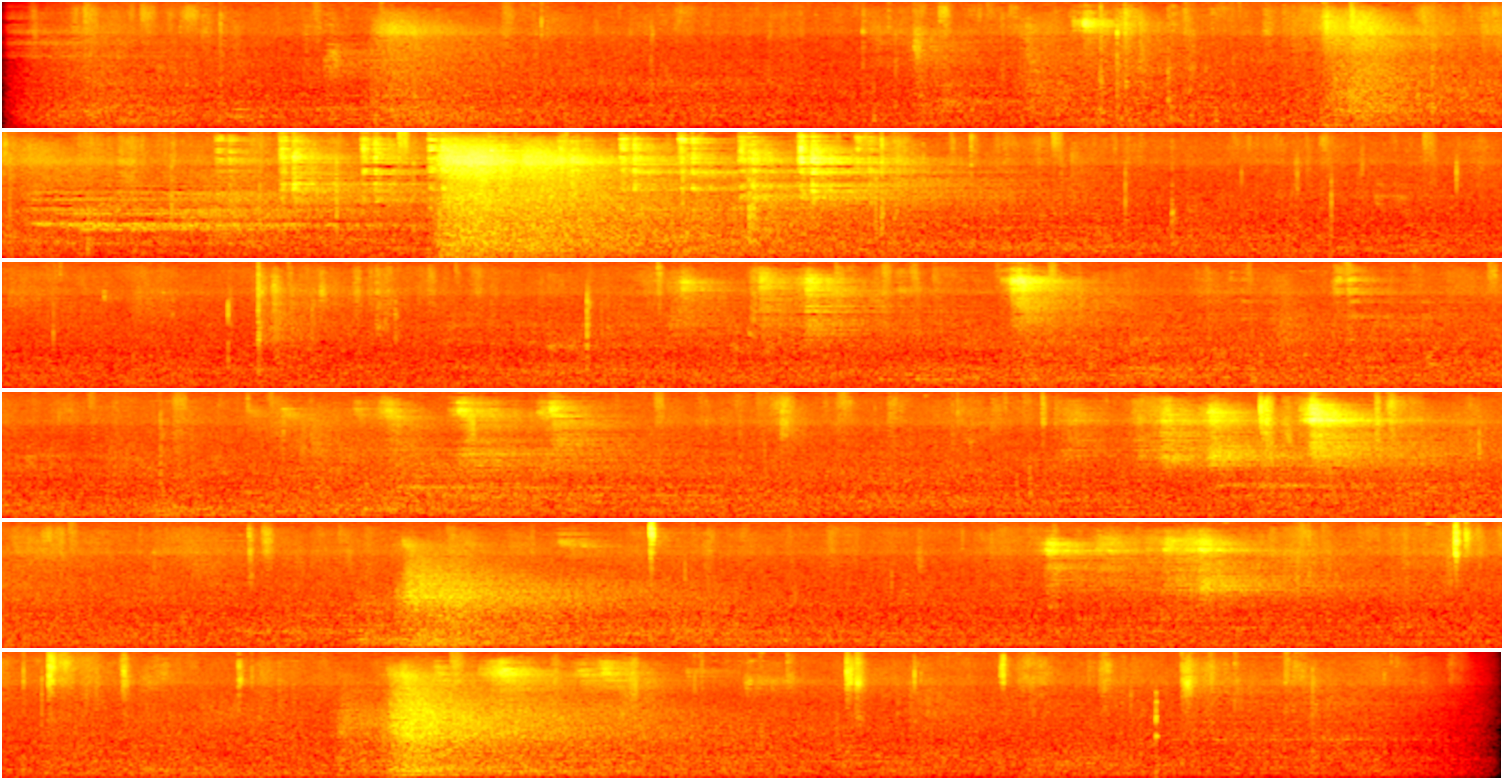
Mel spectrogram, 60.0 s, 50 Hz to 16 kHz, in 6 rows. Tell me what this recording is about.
recorded with a olympus LS-11 in the cathedral of cologne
